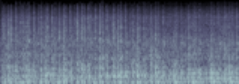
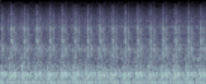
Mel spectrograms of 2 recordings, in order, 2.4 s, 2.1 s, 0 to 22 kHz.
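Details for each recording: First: 1958 Mercury Montclair Turnpike Cruiser V8, first start after sitting a year, primed: steady, even idle with soft low burble, no knocks or ticks; oil pressure up and charging, sounds healthy. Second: Abandoned 1958 Mercury Turnpike Cruiser V8, first drive in 30 years, vacuum lines disconnected: idles with sharp even tick about eight per second, new after driving; lifter tick at cylinder 4, passenger side, where one of the push rods is not oiling.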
